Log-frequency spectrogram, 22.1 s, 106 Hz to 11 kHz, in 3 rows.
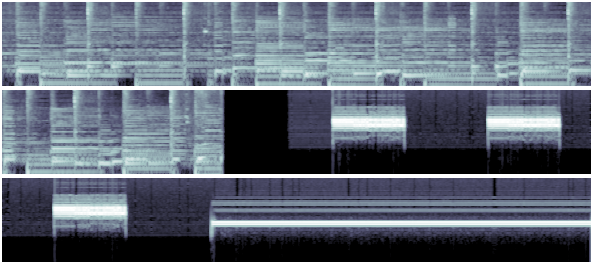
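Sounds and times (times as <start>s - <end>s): digital data bursts: 11.5s - 12.4s, 13.4s - 14.4s, 15.4s - 16.3s
steady attention tone: 11.5s - 12.6s, 13.4s - 14.5s, 15.4s - 16.4s.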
